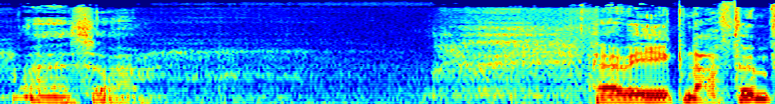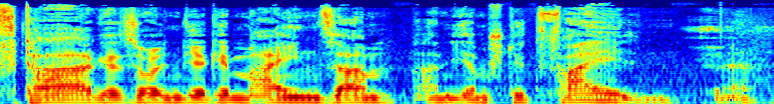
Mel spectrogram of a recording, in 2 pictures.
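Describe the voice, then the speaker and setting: An actor in a German radio play voicing a vain, needling elderly playwright who speaks in a pompous, deliberate way. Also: male voice, mid-range voice, animated. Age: older. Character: vain, cantankerous elderly once-celebrated playwright.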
